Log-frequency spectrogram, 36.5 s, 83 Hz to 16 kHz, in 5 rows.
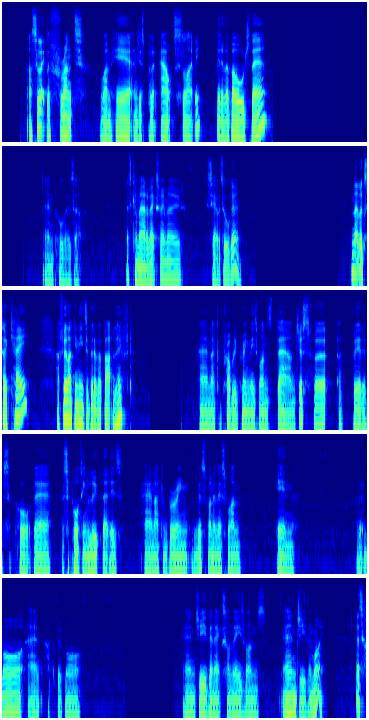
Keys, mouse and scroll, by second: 0.0 middle click, 0.5 click, 0.9-3.0 middle drag, 3.0 g, 4.7-6.4 middle drag, 6.4 click, 6.6 middle click, 6.9 g, 7.2-9.3 middle drag, 9.3-9.9 scroll down 2, 10.7-11.6 drag, 11.6-12.9 middle drag, 15.7 click, 15.9 shift+click, 16.0 middle click, 16.2 g, 16.7 middle click, 17.6 middle click, 18.3 click, 18.7 shift+click, 19.1 middle click, 19.7 g, 21.6 scroll up 1, 21.6-25.4 middle drag, 25.4 click, 25.8 shift+click, 26.1 middle click, 27.1 g, 27.7 middle click, 28.2 g, 28.8 click, 29.0 g, 29.6 click, 29.8 shift+click, 30.1 g, 33.1-34.6 middle drag, 34.6 g, 35.5-36.4 middle drag.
